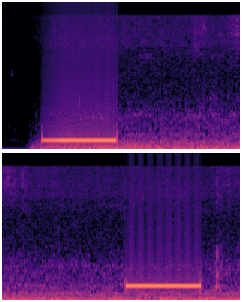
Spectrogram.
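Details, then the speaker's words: Simulated ASMR hearing test: two steady one-second pure-tone beeps with a quiet pause over faint hiss, in a test of beeps in one ear with odd beeps in the opposite ear. "but there will also be one or two beeps that are in the opposite year I want you to tell me when you hear those"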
